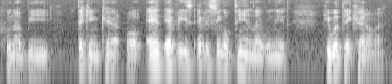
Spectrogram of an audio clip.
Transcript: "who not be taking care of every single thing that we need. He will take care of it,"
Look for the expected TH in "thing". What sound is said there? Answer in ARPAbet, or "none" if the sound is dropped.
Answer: T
